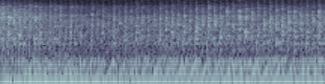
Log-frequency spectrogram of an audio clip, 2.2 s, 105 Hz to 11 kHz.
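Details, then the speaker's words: 1974 Datsun 620 pickup revived after 45 years, carburetor cleaned and tuned with delete kit, valves full of crud, alternator not charging: steady, even low idle with light patter, no knocks or misses; runs smoothly. "Whoever carb swabbed that baby and tuned in that carburetor with the little delete kit must have done a pretty damn good job."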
